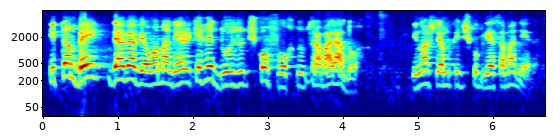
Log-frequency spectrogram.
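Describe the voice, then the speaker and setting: Moderate pace and ordinary pitch variation. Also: man, high pitch for a man. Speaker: education economist. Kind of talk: interview.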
